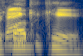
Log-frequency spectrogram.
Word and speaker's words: Kankakee: So number 8 is, I'm going to mispronounce it, Kankakee Elks Country Kankakee.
